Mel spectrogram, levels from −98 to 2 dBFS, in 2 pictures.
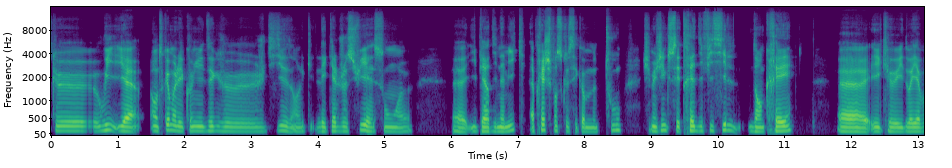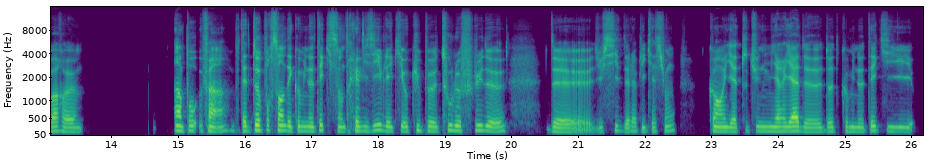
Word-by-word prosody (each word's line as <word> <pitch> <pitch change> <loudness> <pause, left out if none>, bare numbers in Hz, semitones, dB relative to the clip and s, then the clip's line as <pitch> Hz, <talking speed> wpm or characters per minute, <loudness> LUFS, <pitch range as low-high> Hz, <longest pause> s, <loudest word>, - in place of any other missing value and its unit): que 130 -1 -1
oui. 135 +5 -1
Il - - -6
y 130 - +4
a 120 -2 +4 0.2
en 135 -1 -1
tout - - -8
cas 155 - +3
moi 150 -2 0
les 130 -2 +1
communautés 130 +1 -2
que 130 - -9
je 120 -1 -5
j'utilise 125 +2 -6
dans 115 - -6
lesq 120 +1 -11
lesquelles 125 +1 -2
je 125 - -4
suis 150 +5 0
elles 120 -3 0
sont, 120 -1 -4
heu - - -11 0.7
heu, 115 -4 -1
hyper 120 -1 +1
dynamiques. 120 +5 -3
Après 155 - +3
je 155 - +6
pense 140 -1 -2
que 125 - -7
c'est - - -7
comme 115 -1 -3
tout. 155 +1 -7 0.3
J'imagine 130 +3 -1
que - - -2
c'est 125 - +2
très 135 -1 +2
difficile 135 +2 -3 0.2
d'en 120 -2 0
créer, 130 +5 +3 0.7
heu, 115 -2 +5
et 120 -2 0
qu'il 115 -1 -1
doit 115 0 +2
y 120 - +4
avoir, 125 +1 +2
hem 115 -1 -1 1.4
1 140 -1 +7
po 140 +2 -1
enfin 130 0 +3
peut-être 130 0 -1
2% 145 0 +6
des 130 -2 +3
communautés 125 +1 +1
qui - - -5
sont 120 -1 0
très 130 +2 +1
visibles 130 +3 -1
et 125 - +2
qui 125 - -3
occupent, 125 +2 -3
heu, 125 -2 +2
tout 150 +4 0
le 140 -1 +3
flux 145 +3 -1
de 130 -2 +2 0.7
de 110 -3 +1
du 115 - -7
site 135 +2 -1
de 110 - -3
l'application, 125 +4 -4 0.5
quand 125 -1 +4
il 120 -1 +2
y 115 - +3
a 115 - +4
toute 125 +2 -6
une 125 -1 -1
myriade, 125 0 +5
heu, 110 0 0
d'autres 120 +1 -4
communautés 120 +2 -2
qui 120 -3 -5
125 Hz, 185 wpm, -24 LUFS, 120-135 Hz, 1.4 s, 1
